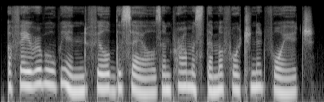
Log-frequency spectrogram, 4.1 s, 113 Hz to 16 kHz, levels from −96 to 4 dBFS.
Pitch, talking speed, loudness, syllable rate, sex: 220 Hz, 175 wpm, -18 LUFS, 5.8 syllables/s, female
